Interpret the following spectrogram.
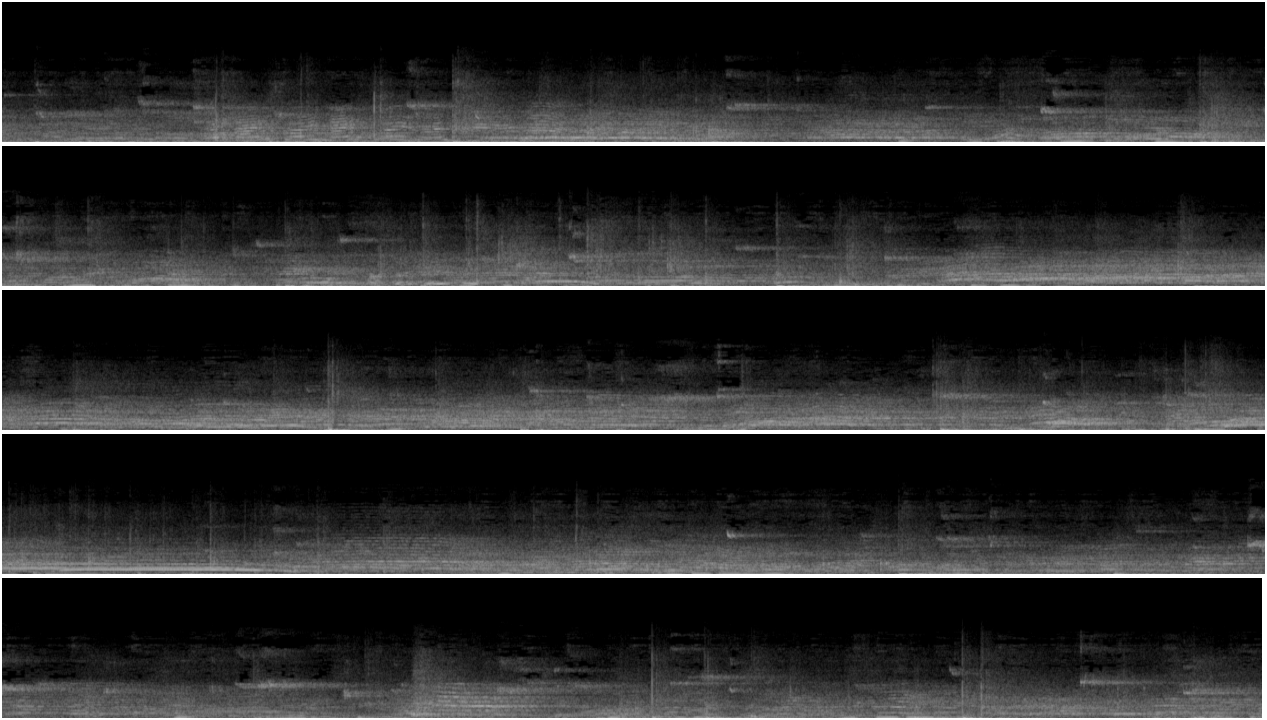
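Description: Volleyballs being hit and thudding on the court floor, repeated irregularly, mixed with players' shouts and calls, echoing in a large sports hall.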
